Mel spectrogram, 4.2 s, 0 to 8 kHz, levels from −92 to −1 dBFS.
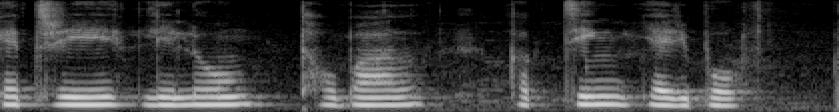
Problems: none marked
